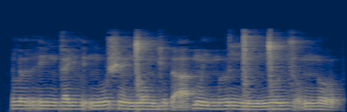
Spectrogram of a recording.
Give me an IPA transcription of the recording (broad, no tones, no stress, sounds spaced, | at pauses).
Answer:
l ɯ r i ŋ ɡ ɛ j l ḭ ŋ u ʃ ẽ ŋ͡ǀ o ŋ ɡ i ɗ a̰ ɓ ũ j m ɯ ŋ͡ǀ i ŋ͡ǀ ũ n z o̰ ŋ n o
